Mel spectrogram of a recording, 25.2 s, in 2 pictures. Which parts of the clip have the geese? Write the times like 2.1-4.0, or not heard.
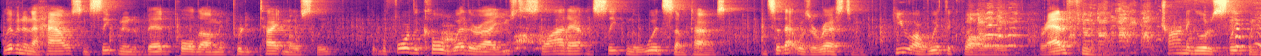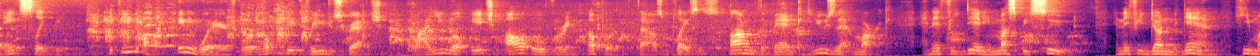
9.7-21.6.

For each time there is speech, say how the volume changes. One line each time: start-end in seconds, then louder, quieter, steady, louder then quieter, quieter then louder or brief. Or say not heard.
0.0-25.1 steady.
